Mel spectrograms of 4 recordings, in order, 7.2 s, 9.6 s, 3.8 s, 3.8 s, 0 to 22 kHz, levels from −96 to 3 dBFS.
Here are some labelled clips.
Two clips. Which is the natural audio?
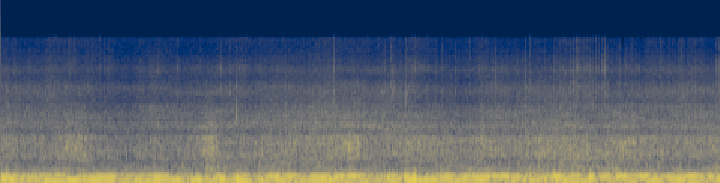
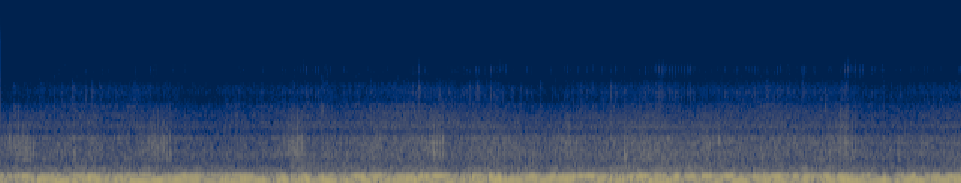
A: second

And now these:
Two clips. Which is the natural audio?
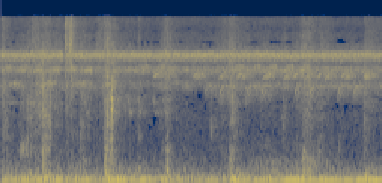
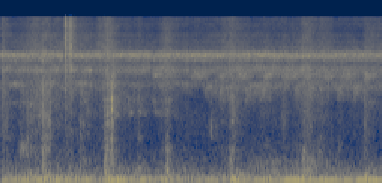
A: first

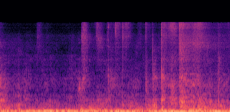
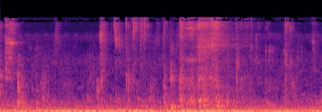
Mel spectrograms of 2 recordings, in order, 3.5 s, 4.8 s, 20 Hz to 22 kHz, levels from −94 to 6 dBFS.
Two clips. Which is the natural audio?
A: second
